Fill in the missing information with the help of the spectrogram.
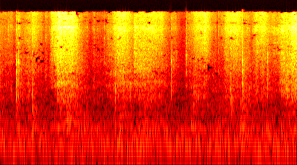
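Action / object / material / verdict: scrape / loose pile of crumbled baking soda / baking soda / none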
